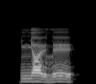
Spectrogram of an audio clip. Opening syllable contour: falling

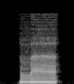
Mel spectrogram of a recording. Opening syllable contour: high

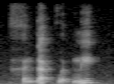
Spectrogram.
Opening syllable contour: low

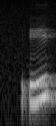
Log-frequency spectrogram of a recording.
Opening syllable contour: rising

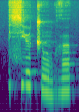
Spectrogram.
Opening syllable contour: high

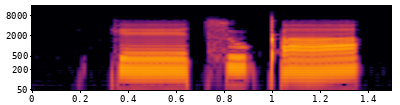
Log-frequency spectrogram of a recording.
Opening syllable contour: low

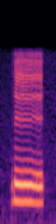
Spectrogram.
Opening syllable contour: low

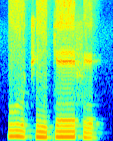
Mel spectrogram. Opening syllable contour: falling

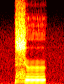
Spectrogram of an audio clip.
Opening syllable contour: high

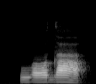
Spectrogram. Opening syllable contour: high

